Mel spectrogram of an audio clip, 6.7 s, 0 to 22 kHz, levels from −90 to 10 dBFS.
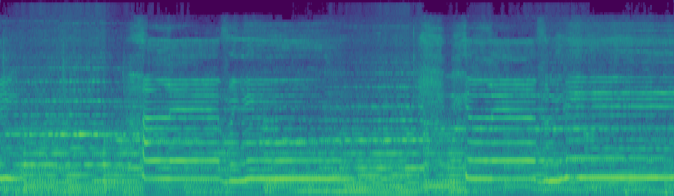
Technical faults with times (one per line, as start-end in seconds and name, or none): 0.00-6.74 gain pumping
